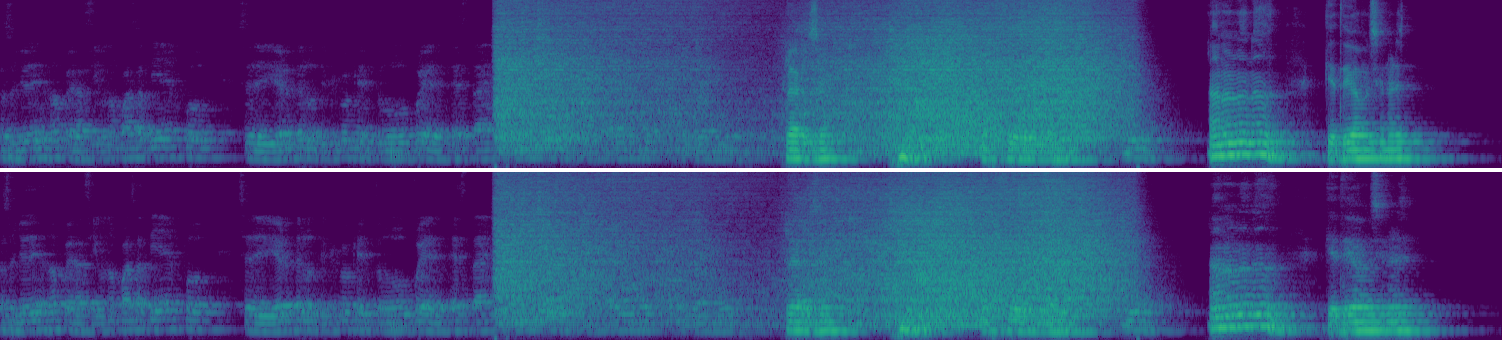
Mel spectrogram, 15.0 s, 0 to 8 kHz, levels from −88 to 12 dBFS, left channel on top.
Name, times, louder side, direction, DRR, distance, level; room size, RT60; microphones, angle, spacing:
voice 1, 0.0-2.0 2.4-7.4 9.9-10.8 11.2-11.5, right 1 dB, 55° right, 0 dB, 0.6 m, -44 dB
sound 1, 4.9-11.4, left 1 dB, ahead, 0.6 m, -31 dB
voice 2, 7.8-8.3 8.9-10.7 12.1-12.8 13.3-14.0, left 3 dB, 60° left, 5 dB, 0.4 m, -28 dB
2.5 x 2.2 x 2.9 m, 0.89 s
head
